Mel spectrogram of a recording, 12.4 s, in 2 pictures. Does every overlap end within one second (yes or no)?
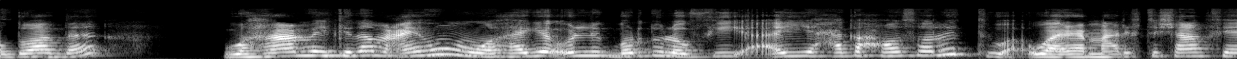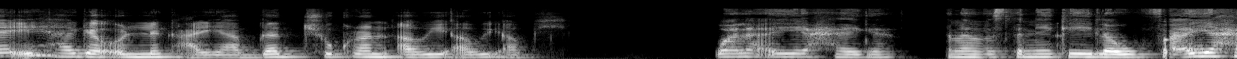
yes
